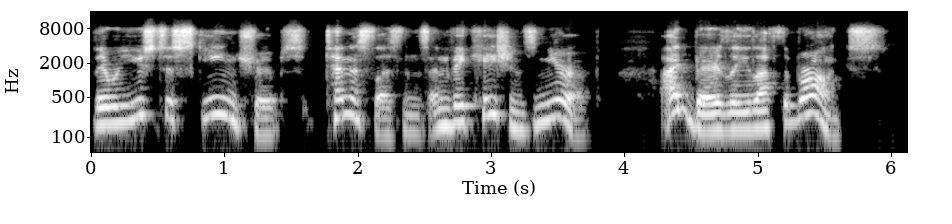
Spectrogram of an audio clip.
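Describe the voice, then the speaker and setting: A man with a fairly high voice reads a storybook aloud to children. His delivery is expressive and lively, with pitch that moves around a lot, in the manner of a teacher at story time. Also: moderate pace. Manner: animated, acts out dialogue for children.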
